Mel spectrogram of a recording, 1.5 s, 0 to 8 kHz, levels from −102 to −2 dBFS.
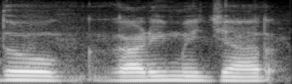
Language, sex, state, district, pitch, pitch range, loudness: Hindi, male, Karnataka, Bangalore, 145 Hz, 140-150 Hz, -15 LUFS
